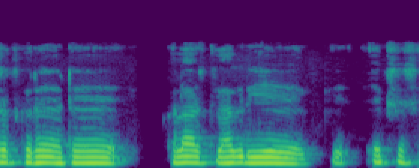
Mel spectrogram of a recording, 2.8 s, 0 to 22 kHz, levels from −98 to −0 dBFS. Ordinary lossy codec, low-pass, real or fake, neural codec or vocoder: none; none; real; none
